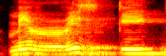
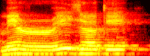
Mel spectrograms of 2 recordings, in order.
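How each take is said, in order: First: The z and k are joined without a vowel. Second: An extra vowel is inserted between z and k. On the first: The speaker calls it right. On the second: The speaker calls it wrong.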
